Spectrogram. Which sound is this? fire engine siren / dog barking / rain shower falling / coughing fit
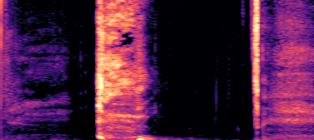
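coughing fit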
